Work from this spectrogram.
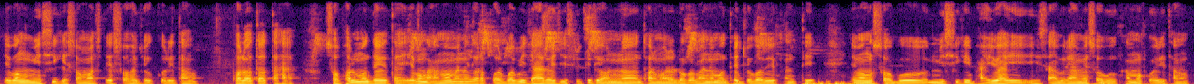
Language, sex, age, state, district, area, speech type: Odia, male, 18-30, Odisha, Nuapada, urban, spontaneous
